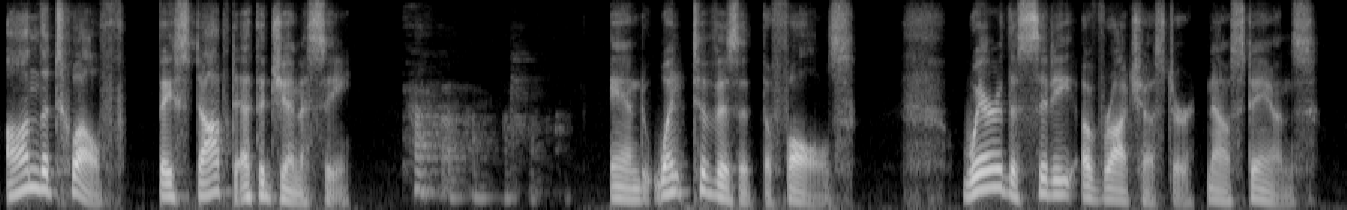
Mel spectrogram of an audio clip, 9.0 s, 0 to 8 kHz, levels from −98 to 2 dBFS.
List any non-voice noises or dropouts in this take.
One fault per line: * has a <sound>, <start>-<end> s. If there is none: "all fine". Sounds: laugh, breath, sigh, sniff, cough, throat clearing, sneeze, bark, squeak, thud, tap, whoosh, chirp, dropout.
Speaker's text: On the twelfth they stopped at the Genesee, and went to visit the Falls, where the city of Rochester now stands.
* has a laugh, 2.7-3.8 s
